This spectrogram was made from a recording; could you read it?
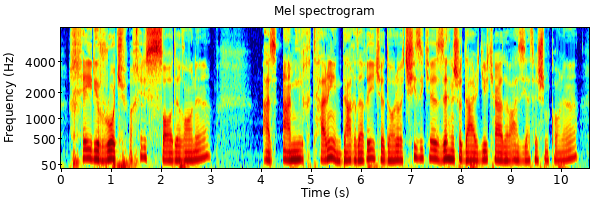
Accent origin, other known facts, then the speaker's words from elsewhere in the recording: Iran; moved away as an adult; من تو این چهار سالی که خارج از ایران هستم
